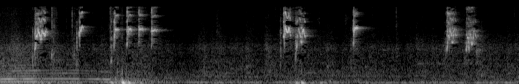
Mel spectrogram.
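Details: Lovebird aged 2.5 months learning ngekek chatter, meant to provoke rivals: bright, piercing chirps in quick bunches of two to four, with gaps between, and a brief low tonal sound at the start.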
